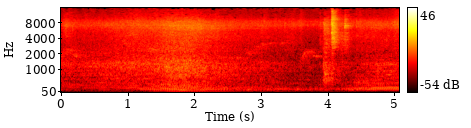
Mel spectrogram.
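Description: A motor vehicle passing on the street, growing louder to a peak about two seconds in and then fading away. A sharp click about four seconds in.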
